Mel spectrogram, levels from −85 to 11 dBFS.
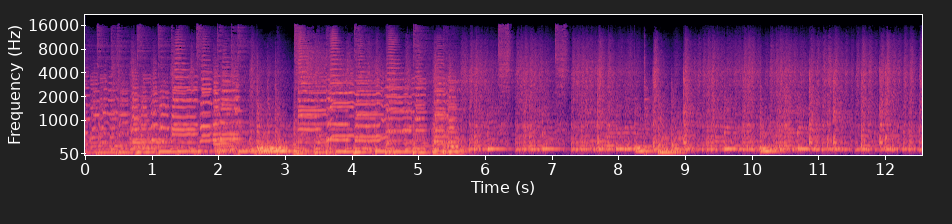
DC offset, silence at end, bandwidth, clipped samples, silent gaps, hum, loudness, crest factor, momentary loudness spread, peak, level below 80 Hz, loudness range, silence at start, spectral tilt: under 0.1%; 0 s; 17 kHz; under 0.1%; none; none; -15 LUFS; 14 dB; 6 LU; 0 dBFS; -32 dBFS; 4 LU; 0 s; -5 dB/octave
